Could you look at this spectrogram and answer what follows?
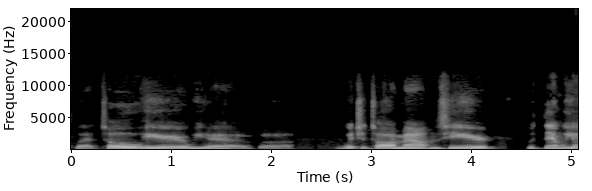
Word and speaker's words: Wichita: then the uh and that's how that is pronounced is wichita so let's get out of this escape out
